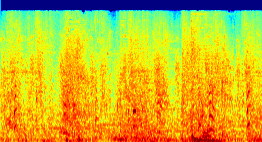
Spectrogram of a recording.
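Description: Video game spell effects whoosh and crackle during a fight.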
